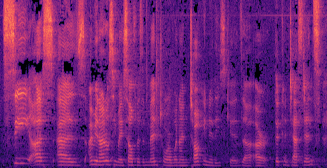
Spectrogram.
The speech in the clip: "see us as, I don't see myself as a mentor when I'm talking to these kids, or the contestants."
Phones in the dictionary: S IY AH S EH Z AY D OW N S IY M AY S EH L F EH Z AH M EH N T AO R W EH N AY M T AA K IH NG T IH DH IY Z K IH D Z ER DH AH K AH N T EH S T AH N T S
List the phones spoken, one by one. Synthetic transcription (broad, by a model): S IY AH S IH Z AY D OW N S IY M AY S EH L F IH Z AH M EH N T AO R W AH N AY M T AA K IH NG T IH DH IY Z K IH D Z ER DH AH K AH N T EH S T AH N T S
